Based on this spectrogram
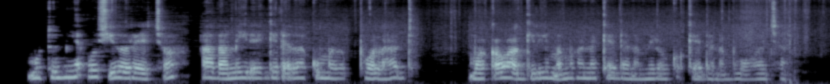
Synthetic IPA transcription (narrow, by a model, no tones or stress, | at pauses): mutumɛʔoʃjɔɾɛt͡ʃɔ | aðamɪɾɛɡɛdɛ̰ðakumapɔlad | mwakawaɡɪɾimamaɾanakɛdanamɪɾɔkɔkɛdanabɔwat͡ʃa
